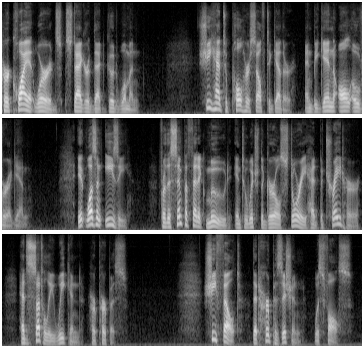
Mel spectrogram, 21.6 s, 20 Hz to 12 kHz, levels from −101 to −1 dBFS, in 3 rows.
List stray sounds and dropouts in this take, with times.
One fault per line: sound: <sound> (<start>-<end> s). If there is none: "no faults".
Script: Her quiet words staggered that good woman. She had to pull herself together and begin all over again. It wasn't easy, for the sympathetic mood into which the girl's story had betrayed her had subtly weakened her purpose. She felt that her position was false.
no faults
